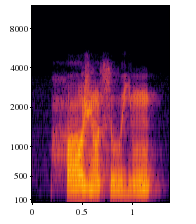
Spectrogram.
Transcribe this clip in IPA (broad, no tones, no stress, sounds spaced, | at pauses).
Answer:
h ɔ ʒ ɔ̃ s u j ũ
